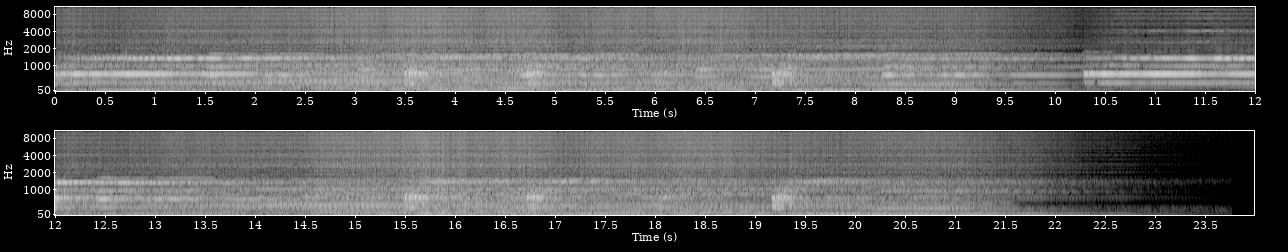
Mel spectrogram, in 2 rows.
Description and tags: STM2 intro 3loop c
bass, metallic, static, drone, sqeal, distortion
